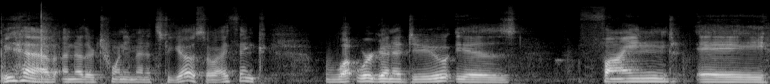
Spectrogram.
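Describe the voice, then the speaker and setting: Over noticeable background noise, a man talks in a medium pitch with ordinary pitch variation. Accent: Southern California. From US West, Los Angeles San Fernando Valley. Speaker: photography instructor. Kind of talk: live demonstration workshop. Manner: animated.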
